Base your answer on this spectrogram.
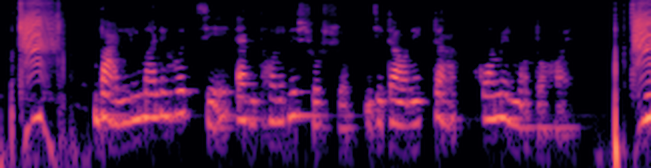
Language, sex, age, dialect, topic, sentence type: Bengali, female, 41-45, Standard Colloquial, agriculture, statement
